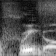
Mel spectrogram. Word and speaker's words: Freegal: But I mean, it is spelled that way, right? Yeah. Free and then G-A-L. Exactly. Oh, Freegal. Freegal.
